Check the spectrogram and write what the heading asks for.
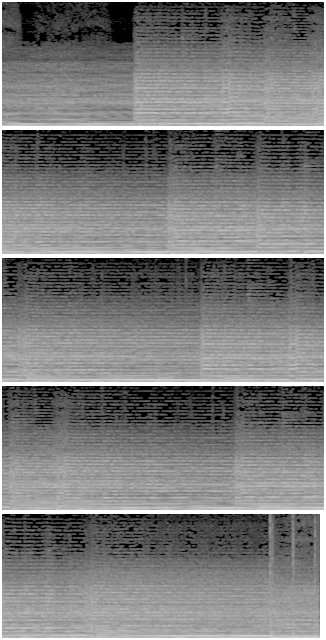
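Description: Instrumental passage of symphonic black metal, led by distorted electric guitars with no vocals. A held low chord gives way to the full band about two seconds in.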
